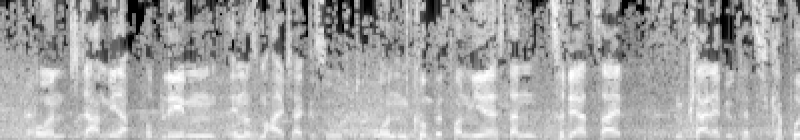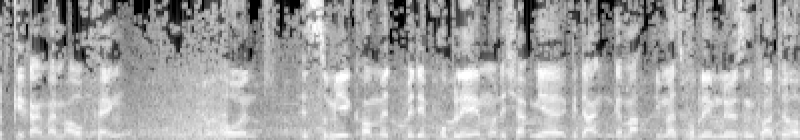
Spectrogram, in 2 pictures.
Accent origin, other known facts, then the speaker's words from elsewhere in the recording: Baden-Württemberg, Germany; ich weiß nicht, wie ihr herkommt, ich komme aus The Land, Baden-Württemberg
